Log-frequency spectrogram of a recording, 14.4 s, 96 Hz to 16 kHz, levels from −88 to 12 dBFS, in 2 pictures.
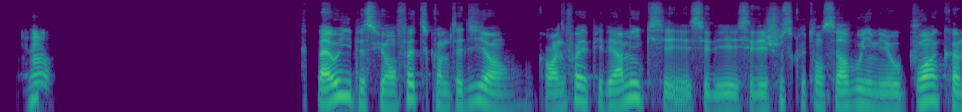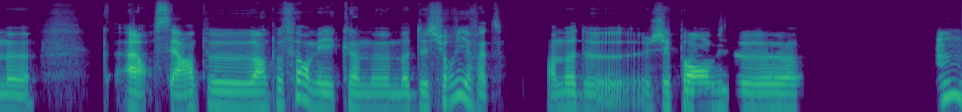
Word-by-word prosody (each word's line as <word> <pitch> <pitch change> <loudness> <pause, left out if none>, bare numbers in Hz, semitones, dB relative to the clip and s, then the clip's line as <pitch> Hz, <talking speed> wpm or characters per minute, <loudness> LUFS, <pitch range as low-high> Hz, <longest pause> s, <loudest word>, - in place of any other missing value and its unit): Mais - - -21
non! - - -2 2.0
Bah - - +11
oui, 200 +1 +3
parce 135 -5 +2
qu'en 125 -1 0
fait, 180 +6 0
comme 125 -1 -5
tu 125 - -4
as - - 0
dit, 155 +3 -1
encore 120 +1 -1
une 120 - -3
fois, 165 +5 +2
épidermique, 155 +5 0
c'est 115 - -3
c'est 120 - -2
des 110 0 -4
c'est 110 - -5
des 115 - +1
choses - - -3
que - - -12
ton 125 - -4
cerveau, 125 +3 +2
il 130 - -2
met 115 - -5
au 115 0 -3
point 160 +7 +4
comme, 115 -8 -1
heu, 105 -1 -1 0.6
q - - -17
alors - - +6
c'est - - +4
un - - +5
peu 125 -1 -2
un 120 - +4
peu 135 +3 -6
fort, 195 +1 +2
mais 120 -4 -2
comme 115 -1 -4
mode 115 +1 -3
de 120 - -3
survie 175 - 0
en - - -7
fait. 105 -5 -6 0.3
En 110 - -3
mode, 120 0 -1
heu, 115 - -5
j'ai 125 - +1
pas 130 - +2
envie 125 0 +3
de 120 -1 -1 1.1
mmh. 205 +2 -3
125 Hz, 220 wpm, -25 LUFS, 115-140 Hz, 2.0 s, Bah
